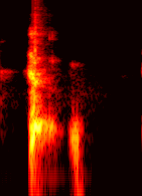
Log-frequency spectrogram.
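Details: Adult man with chronic intractable hiccups: a single sharp hiccup, a sudden voiced gulp with a faint after-sound.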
